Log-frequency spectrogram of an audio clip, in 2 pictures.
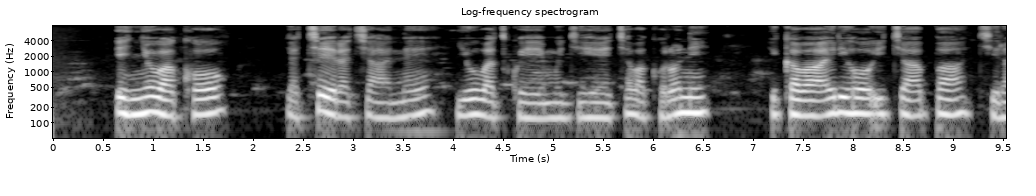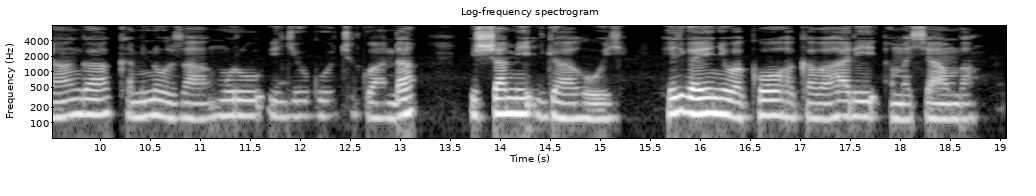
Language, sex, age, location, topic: Kinyarwanda, male, 25-35, Huye, education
